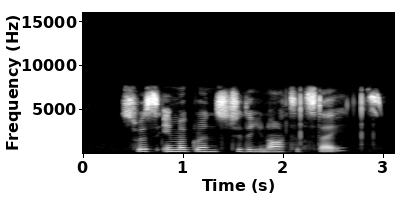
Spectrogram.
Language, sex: English, female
